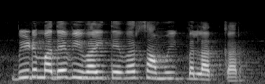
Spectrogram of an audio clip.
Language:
Marathi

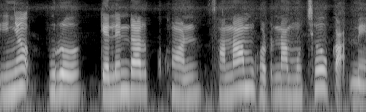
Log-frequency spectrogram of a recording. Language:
Santali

